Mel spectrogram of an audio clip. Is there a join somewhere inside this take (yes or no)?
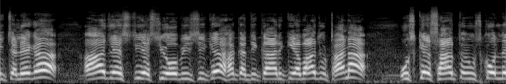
no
